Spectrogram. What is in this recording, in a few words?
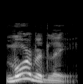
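"morbidly", British English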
